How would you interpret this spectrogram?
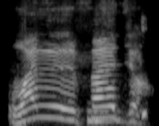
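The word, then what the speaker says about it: والفجر: ফাজর ফাজর এখন আপনি যদি বলেন ওয়াল ফাজর ফাজর ফাজর তাহলে কিন্তু পাতলা হয়ে গেল ওয়াল ফাজর রটা মোটা ওয়াল ফাজর আসরুশু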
